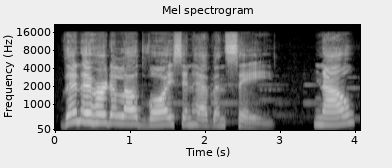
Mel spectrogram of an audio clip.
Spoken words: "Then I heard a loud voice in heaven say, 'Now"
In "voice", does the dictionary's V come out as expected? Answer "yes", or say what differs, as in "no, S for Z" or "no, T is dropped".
yes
